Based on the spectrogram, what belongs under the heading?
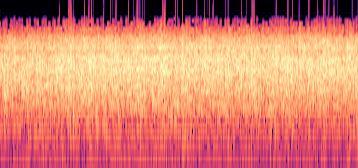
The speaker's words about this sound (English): That applause, ladies and gentlemen, is for our stars, who have just walked from the wings onto the stage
